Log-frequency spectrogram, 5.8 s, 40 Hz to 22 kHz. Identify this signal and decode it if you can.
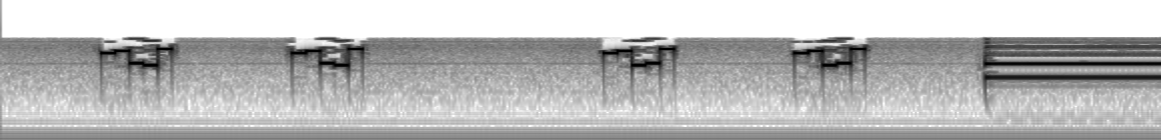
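Five-tone selective call (ZVEI), heard as quick runs of five tones, tones of about 70 ms. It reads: 89320 89320 89230 89230
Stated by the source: Five-tone ZVEI selective call received by SDR, from the Feuerwehr Orlamünde fire brigade audio archive.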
